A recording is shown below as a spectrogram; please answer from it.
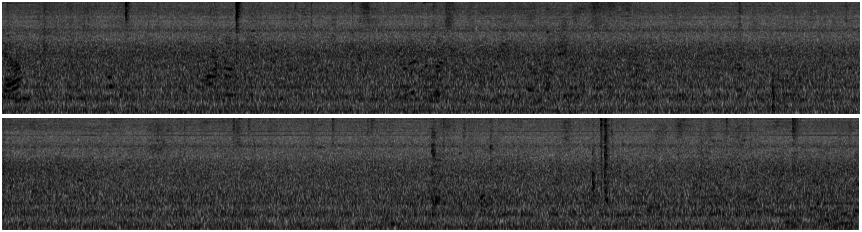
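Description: Steady low rumble of an airliner cabin's air and engine noise, with indistinct murmuring of passengers' voices over it.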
